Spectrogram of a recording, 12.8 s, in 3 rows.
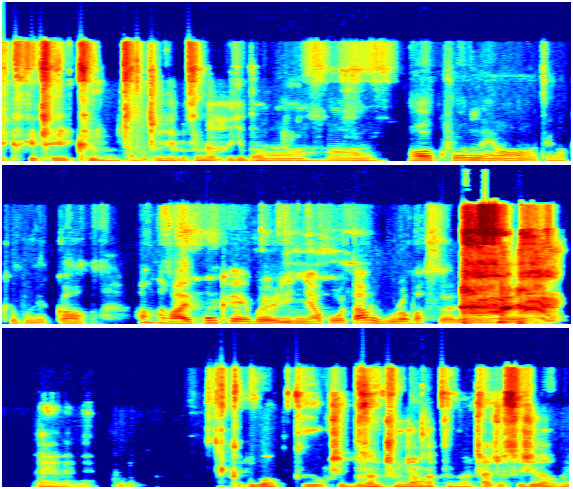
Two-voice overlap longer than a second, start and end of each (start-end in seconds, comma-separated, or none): none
